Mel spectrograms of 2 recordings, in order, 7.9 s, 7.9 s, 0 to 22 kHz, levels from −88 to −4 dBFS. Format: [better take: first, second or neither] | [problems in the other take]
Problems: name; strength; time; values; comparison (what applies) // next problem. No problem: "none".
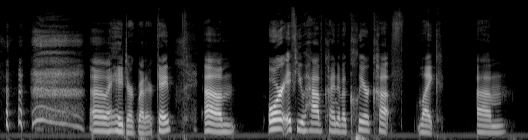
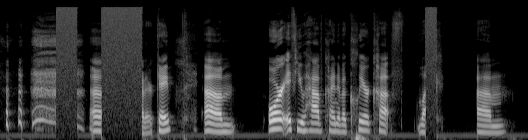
first | audio cutting out; filled with static; at 1 s, at 1.5 s for 0.5 s and at 6.5 s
